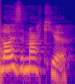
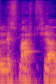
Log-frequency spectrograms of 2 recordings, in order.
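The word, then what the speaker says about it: Lysimachia: Lysomachia. Yes. Yeah. I know that. No, I call it Lismachia. Lysomachia. That's the one. Latin for you. See, everyone pronounces it different.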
